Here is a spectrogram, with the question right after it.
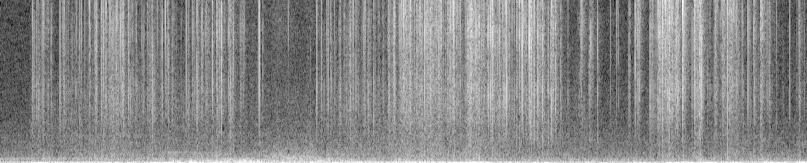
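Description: A pile of loose hard-shelled jelly beans on fabric is scooped, stirred and rubbed together by hands. The result is a steady, dense rattle of small bright clicks and clatter over a soft low rumble, swelling and easing as the beans are moved for about six seconds.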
